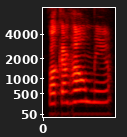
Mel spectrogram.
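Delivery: very high strained femme voice; femme voice attempt. Shown as a demonstration. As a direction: push it way up for a femme voice. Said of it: "No, that's terrible".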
